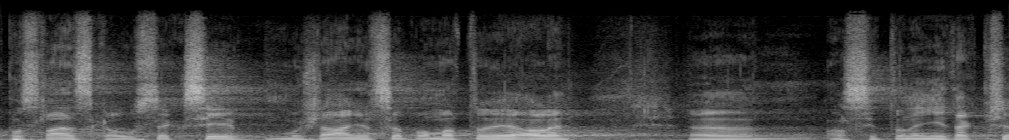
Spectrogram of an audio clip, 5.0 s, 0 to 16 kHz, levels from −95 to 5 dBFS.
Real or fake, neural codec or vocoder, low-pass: real; none; 14.4 kHz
